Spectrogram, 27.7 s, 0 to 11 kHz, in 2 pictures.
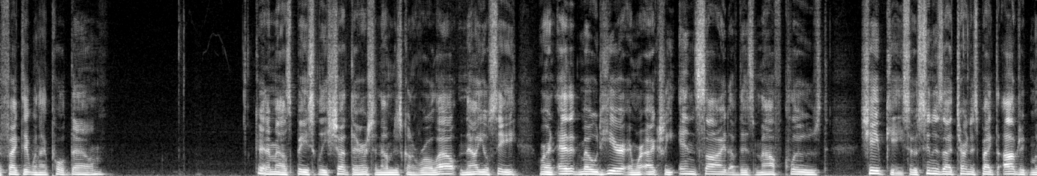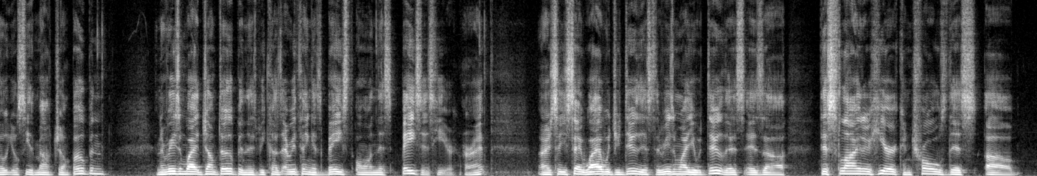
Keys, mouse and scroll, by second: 5.3-6.3 scroll down 1, 18.9-22.0 drag, 22.1 middle click.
